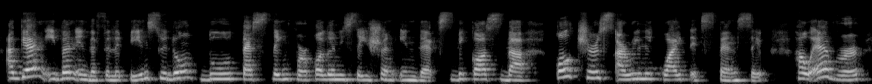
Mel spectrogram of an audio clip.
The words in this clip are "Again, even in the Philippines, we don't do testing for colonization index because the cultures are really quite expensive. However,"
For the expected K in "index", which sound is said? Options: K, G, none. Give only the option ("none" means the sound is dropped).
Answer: K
